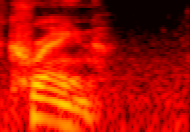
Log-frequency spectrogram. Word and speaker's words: Crane: store no my name's crane crane crane rhymes with train and and S and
